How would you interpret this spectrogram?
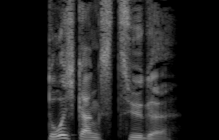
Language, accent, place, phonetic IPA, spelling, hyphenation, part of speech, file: German, Germany, Berlin, [ˈdʊʁçɡaŋsˌt͡syːɡə], Durchgangszüge, Durch‧gangs‧zü‧ge, noun, De-Durchgangszüge.ogg
- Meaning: nominative genitive accusative plural of Durchgangszug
